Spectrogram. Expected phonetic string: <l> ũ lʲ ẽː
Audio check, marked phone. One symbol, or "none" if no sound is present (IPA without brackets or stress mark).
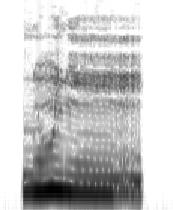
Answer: l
